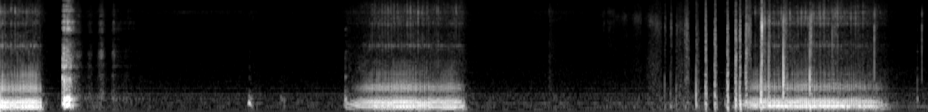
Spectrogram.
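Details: A dog, called a pup and "my old man", snores in sleep: loud, low, rattling snores lasting over a second each, with a snort and quiet gaps between them; snoring.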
